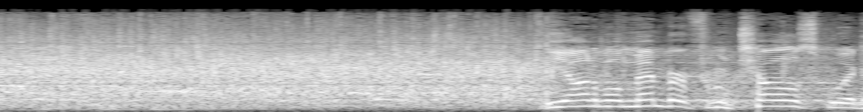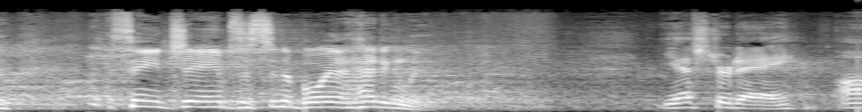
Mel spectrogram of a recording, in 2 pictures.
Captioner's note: some Applause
